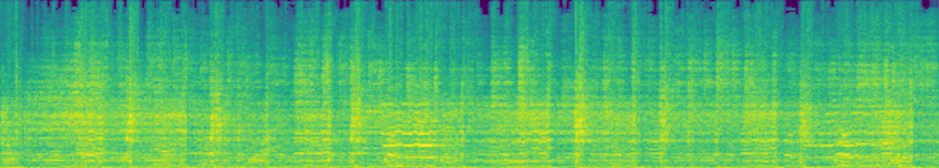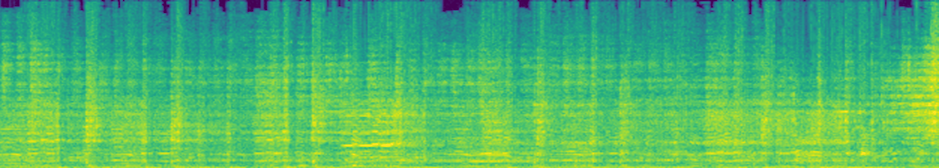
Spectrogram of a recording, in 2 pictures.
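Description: Loud live hip-hop band music over a PA system: a heavy bass beat with band instruments and vocals through microphones, with the crowd audible underneath.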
